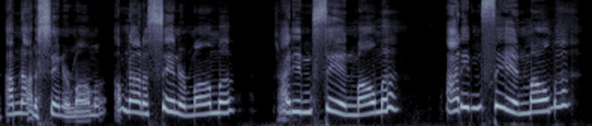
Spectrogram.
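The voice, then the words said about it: Imitated Southern country accent. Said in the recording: “that country accent so well ... I do a pretty good sissy Spacek.”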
